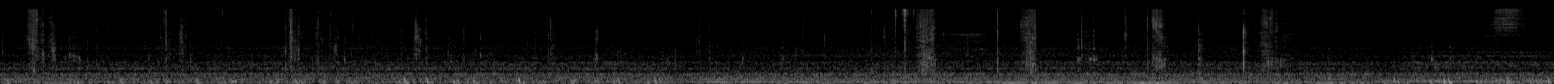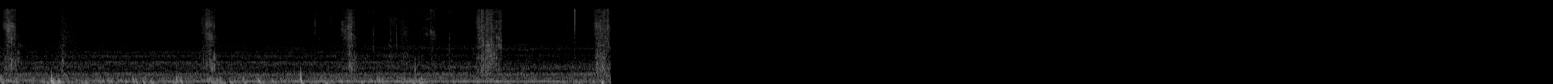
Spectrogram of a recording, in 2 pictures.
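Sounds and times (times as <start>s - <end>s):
low steady hum: 0.0s - 21.7s.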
